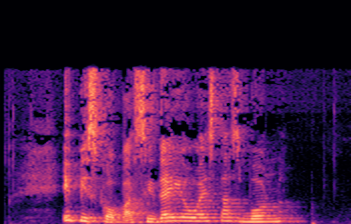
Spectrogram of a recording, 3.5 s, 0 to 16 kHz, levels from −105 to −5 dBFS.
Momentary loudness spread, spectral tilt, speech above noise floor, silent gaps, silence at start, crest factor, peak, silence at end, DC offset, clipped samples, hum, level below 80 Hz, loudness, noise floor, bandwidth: 7 LU; -3 dB/octave; 30 dB; none; 0.3 s; 20 dB; -6 dBFS; 0.35 s; under 0.1%; under 0.1%; none; -62 dBFS; -23 LUFS; -53 dBFS; 11.5 kHz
